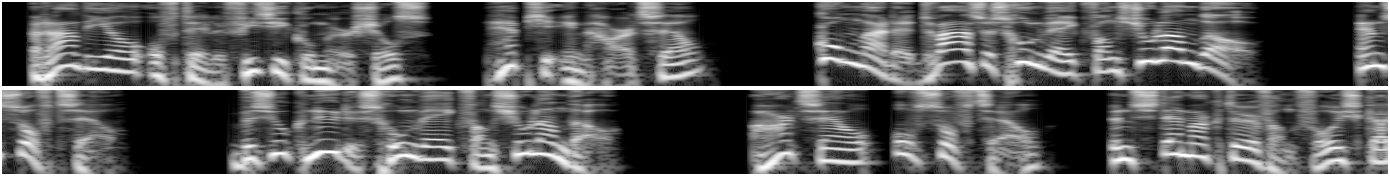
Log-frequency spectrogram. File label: Commercial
